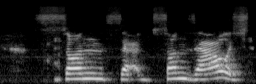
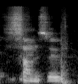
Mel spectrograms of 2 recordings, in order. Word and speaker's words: Tzu: Yeah, the opportunity creates chaos creates opportunity is actually an old general saying by Sun Tzu. I mispronounced that.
